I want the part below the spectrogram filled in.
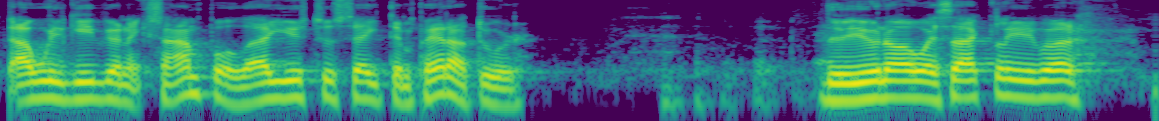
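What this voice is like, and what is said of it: Strong accent. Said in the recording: “how you can hear I have a strong accent”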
